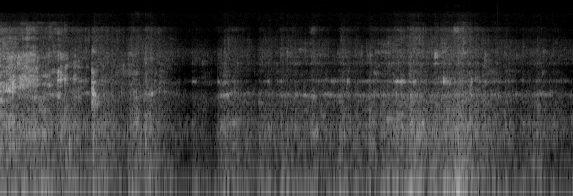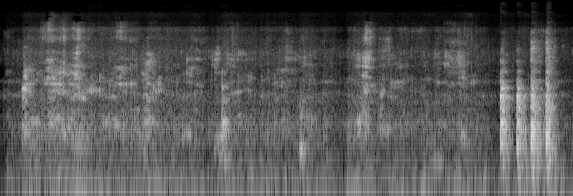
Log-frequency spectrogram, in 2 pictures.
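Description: Green chili being stirred into mutton handi cooking in oil, a wet scraping and bubbling that runs through the whole stretch, growing busier and louder in the second half with a few sharp clinks near the end.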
